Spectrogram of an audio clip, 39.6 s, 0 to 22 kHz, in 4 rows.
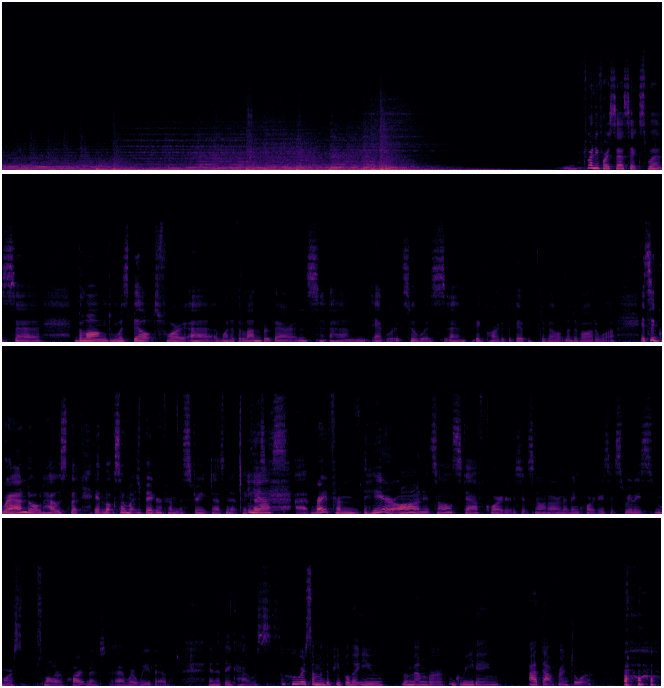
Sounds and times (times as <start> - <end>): Speech: 11.1 - 32.2.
